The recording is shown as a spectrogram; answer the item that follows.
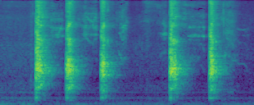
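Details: Dubu, a Maltese recovering at home from cruciate ligament and spay surgery, barks angrily indoors after grooming: five sharp, mid-pitched barks, four at about half-second spacing, then a pause before the last, with people's voices around.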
